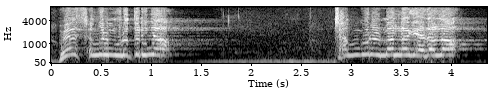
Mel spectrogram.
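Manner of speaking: high, forceful shouted challenge; shouting. Shown as a demonstration. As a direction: yell the demand up at the attackers. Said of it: "소리를 질렀단 말이지". (높은 소리로 외치는 고함)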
